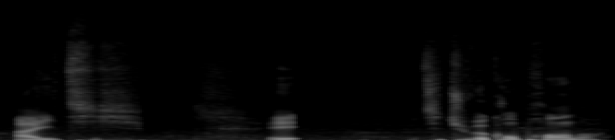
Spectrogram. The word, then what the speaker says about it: Haïti: la prononciation est spéciale Haïti Haïti Haïti tu te demandes peut-être pourquoi on dit pas Hati et on dit Haïti et si tu veux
